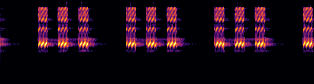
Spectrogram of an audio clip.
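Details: A cricket sings clean trilled chirps in groups of three, each cluster about half a second long and separated by quiet gaps near a second, in an otherwise silent recording.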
